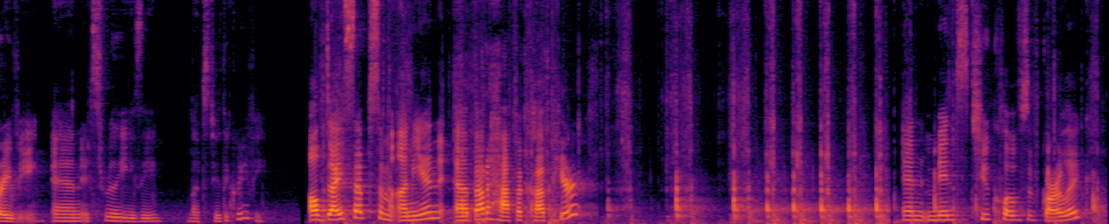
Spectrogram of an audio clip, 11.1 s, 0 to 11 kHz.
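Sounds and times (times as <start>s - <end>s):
knife chopping on wooden board: 3.2s - 9.8s, 10.4s - 11.0s.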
